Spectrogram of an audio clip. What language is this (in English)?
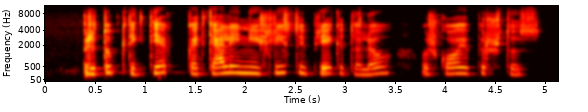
Lithuanian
